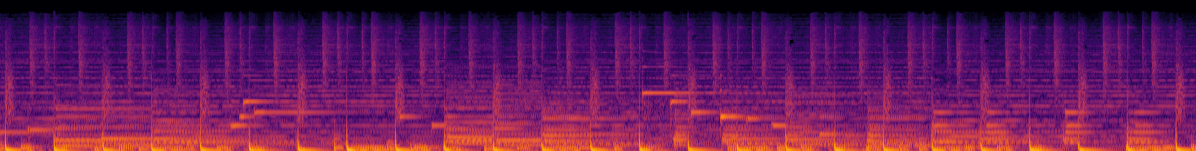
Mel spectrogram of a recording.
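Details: Loud upbeat electronic music with a punchy regular beat and bright synth chords, no animal sounds present.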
